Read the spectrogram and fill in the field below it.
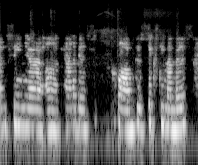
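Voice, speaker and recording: Very slow, somewhat breathy speech from a woman. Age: 50s. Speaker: nurse and cannabis advocate. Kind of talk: testimony. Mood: earnest, emotional. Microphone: video call.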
